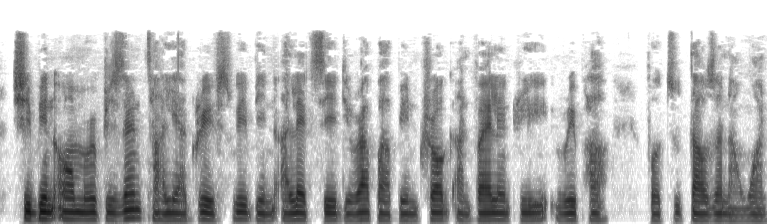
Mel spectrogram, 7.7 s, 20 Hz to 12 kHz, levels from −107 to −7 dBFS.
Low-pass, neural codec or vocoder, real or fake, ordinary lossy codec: 7.2 kHz; none; real; MP3, 48 kbps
